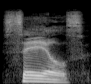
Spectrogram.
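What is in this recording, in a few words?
"sales", British English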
